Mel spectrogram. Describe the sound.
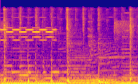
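A melodic phone ringtone sounds for an incoming call. Its tonal notes step through a repeating tune and play loud and steady for the whole stretch, with no talk over it.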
